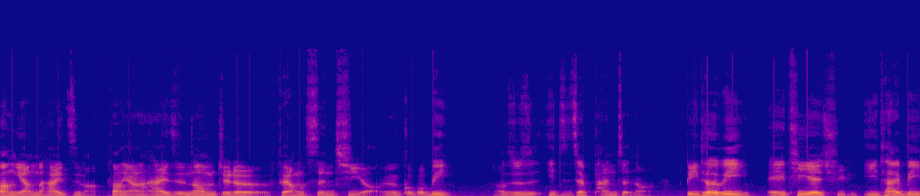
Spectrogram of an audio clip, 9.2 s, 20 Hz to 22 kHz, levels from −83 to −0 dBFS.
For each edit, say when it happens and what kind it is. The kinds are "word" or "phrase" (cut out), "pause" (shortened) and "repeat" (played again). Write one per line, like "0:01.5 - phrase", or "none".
0:01.0 - pause
0:06.7 - pause
0:07.6 - pause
